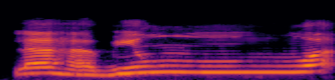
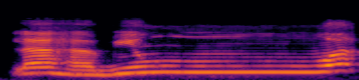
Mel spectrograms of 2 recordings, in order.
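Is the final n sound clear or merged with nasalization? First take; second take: merged; merged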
